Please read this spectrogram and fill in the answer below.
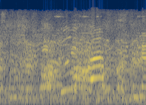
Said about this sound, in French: À son arrivée, il est de nouveau acclamé par la foule.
